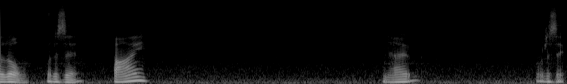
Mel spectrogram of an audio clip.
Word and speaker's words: phi: Fi. No. What is it called? Fi. That is fine. Fi. Thank you. Rhymes with fly or pi.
